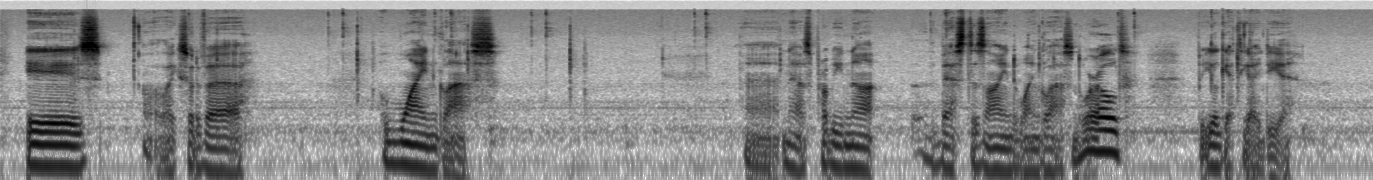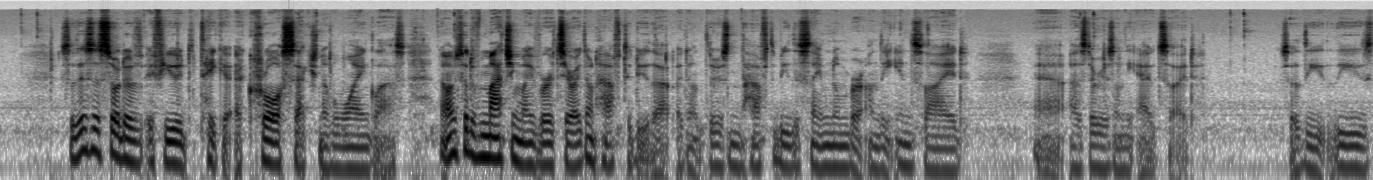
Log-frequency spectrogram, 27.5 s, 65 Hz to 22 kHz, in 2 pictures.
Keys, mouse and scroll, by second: 0.8 e, 2.0 click, 2.1 e, 3.4 click, 3.5 e, 4.5 click, 5.4 click, 5.7 e, 7.0 click, 7.2-7.7 scroll down 1, 7.7 e, 9.4 click, 10.3 e, 11.3 click, 12.3 e, 14.1 click, 14.2 e, 15.3 click, 15.5 e, 16.9 click, 17.0 e, 18.2 click, 19.3 scroll up 1, 19.9 e, 24.6 click, 24.7 e, 26.1 click.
